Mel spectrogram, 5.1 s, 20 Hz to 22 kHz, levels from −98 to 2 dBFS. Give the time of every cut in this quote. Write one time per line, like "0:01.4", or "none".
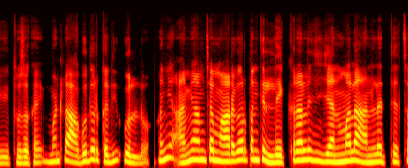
0:01.8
